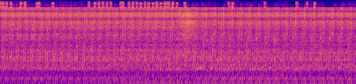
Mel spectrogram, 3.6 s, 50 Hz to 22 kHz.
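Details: Saab 900 Turbo four-cylinder, first start after sitting about two years and a clutch repair, jump-started with a dead battery; steady idle with an even beat and no knocks or misses, running normally.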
